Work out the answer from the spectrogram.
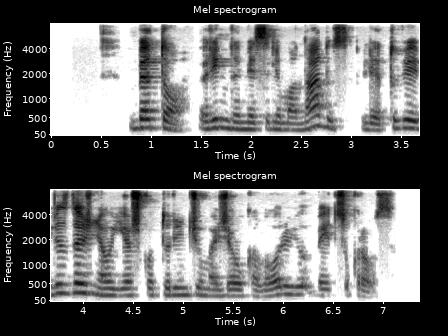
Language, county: Lithuanian, Telšiai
